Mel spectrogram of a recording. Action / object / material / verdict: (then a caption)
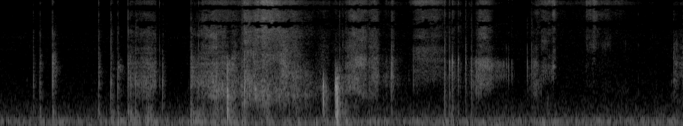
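scrape / hardcover book with glossy paper pages / glossy paper / none. Long nails and fingertips scratch and rub across a glossy paper page of a large open hardcover book, then turn the page. Soft, dry scraping and rustling rise and fall over a low, steady hum, broken by a couple of brief sharper crackles of the stiff paper. Overall the sound stays quiet and close.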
